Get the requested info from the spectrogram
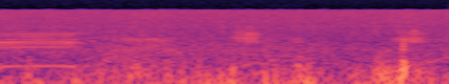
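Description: A brief, short moo from cattle at the start, over a low rumble of wind on the microphone.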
